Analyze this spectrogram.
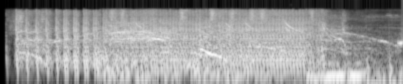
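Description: Rockets explode with loud booms.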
